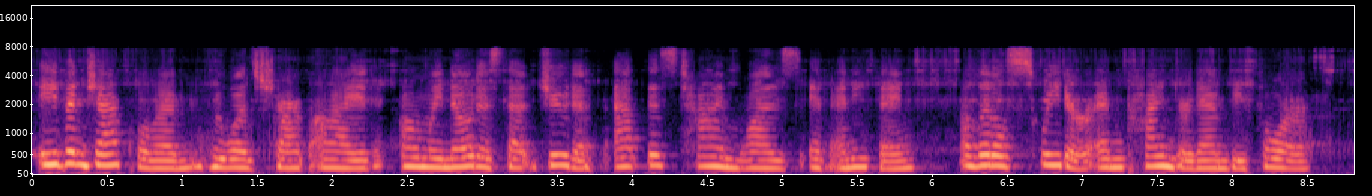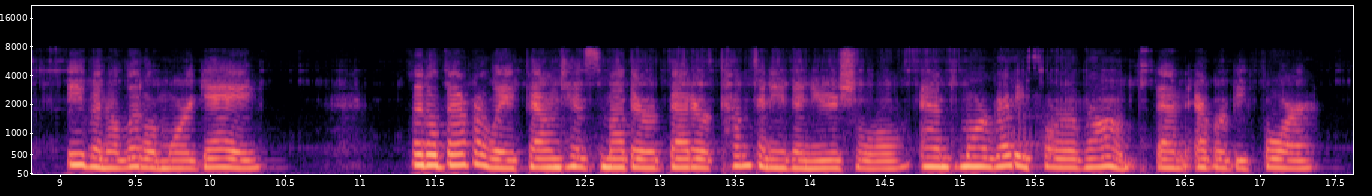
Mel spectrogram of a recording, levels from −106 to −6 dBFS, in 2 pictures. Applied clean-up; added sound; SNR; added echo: neural separator model SepFormer DNS4.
